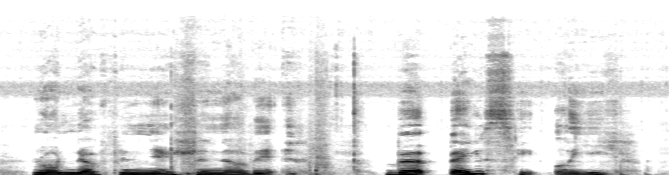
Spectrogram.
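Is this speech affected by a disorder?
Yes: cerebral palsy; speech affected.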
